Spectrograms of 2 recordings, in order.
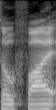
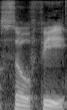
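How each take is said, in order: First: The second syllable rhymes with 'fie'. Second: The second syllable rhymes with 'fee'. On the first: The speaker calls it right. "it's pronounced SoFi" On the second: The speaker calls it wrong. "and not Sophie"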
